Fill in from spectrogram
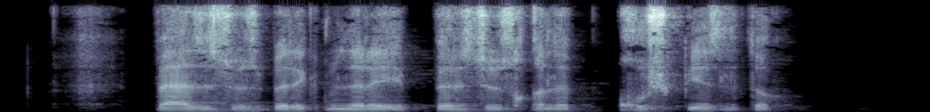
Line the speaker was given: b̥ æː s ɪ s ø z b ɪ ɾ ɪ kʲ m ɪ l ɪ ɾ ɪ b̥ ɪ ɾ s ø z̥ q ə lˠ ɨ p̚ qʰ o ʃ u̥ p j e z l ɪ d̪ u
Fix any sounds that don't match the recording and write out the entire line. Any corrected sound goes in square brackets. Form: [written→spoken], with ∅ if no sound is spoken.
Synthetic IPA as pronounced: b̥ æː [s→z] ɪ s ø z b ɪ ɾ ɪ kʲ m ɪ l ɪ ɾ ɪ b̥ ɪ ɾ s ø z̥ q ə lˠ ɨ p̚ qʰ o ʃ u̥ p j e z l ɪ d̪ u

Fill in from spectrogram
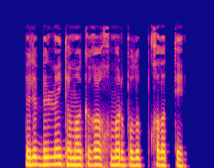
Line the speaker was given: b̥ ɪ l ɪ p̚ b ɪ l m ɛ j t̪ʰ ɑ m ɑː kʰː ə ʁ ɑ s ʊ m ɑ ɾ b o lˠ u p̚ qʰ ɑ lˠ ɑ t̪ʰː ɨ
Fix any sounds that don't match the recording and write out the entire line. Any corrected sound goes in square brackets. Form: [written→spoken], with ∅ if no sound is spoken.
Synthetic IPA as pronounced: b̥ ɪ l ɪ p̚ b ɪ l m ɛ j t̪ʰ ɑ m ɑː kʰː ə ʁ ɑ [s→χ] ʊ m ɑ ɾ b o lˠ u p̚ qʰ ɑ lˠ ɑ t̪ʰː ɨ

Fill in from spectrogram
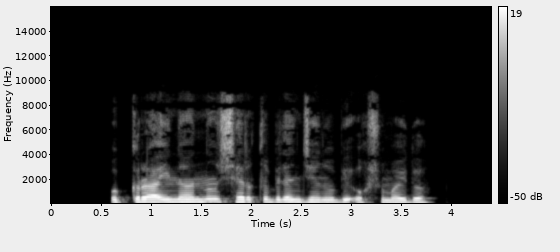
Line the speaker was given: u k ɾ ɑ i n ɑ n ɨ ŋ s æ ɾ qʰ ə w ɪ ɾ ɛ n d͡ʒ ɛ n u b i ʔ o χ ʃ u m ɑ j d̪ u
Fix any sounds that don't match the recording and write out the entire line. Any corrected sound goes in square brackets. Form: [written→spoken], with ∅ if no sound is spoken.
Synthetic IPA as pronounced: u k ɾ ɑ i n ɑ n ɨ ŋ [s→ʃ] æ ɾ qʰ ə [w→b] ɪ [ɾ→l] ɛ n d͡ʒ ɛ n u b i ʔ o χ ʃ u m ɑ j d̪ u

